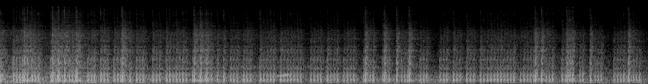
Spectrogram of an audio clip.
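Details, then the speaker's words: Formula Mazda rotary engine: a rough, lumpy note with irregular sharp pops as one rotor cuts in and out. Ignition is ruled out despite corroded points; the owner suspects a fueling issue, a worn-out engine, or that it needs redline. "Either A, the engine's toast, or B, it needs redline. If redline doesn't do it, it's gonna need rebuild. But did you hear it firing off?"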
